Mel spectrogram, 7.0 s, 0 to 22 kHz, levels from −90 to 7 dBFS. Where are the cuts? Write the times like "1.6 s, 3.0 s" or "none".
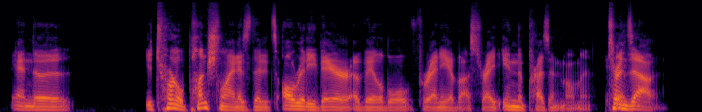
6.0 s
